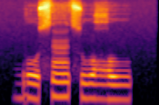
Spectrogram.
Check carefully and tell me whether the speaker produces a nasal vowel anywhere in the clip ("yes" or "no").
yes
